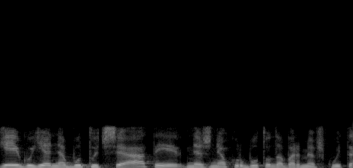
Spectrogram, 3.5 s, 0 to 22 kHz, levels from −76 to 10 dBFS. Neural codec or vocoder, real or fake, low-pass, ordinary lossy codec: codec, 16 kHz, 1 kbps, X-Codec, HuBERT features, trained on LibriSpeech; fake; 5.4 kHz; Opus, 32 kbps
